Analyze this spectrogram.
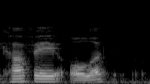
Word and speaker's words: café au lait: coffee shops in the French market, serving only café au lait. I don't know how to say this. Café au lait. I'll spell it so y'all know what it says.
